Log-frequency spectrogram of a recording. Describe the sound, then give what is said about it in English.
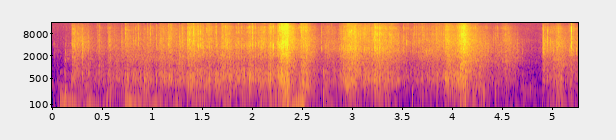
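Gift wrapping paper is ripped open, giving several quiet bursts of tearing and crinkling with a few louder rips between them. “you just ripped it. I mean, I ripped it. I didn't rip it. Bro, look at it. Look at it. You just ripped this.”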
